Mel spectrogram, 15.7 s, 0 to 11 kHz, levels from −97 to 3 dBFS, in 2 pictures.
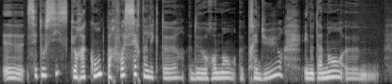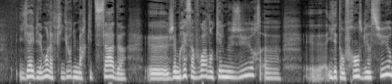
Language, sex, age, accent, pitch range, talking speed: French, female, 40-59, French, 155-205 Hz, 155 wpm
